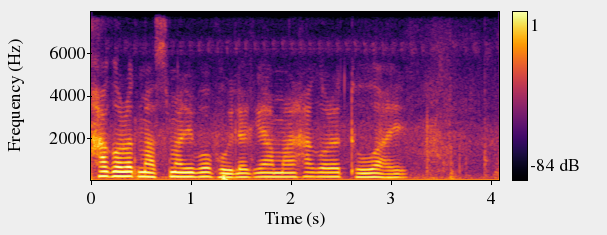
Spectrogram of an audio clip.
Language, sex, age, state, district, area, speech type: Assamese, female, 45-60, Assam, Darrang, rural, spontaneous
